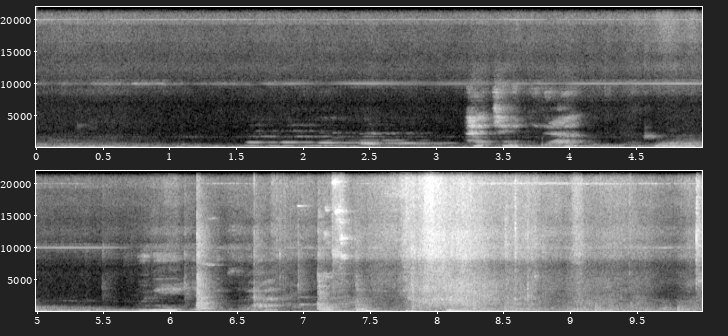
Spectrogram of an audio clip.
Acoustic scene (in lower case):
elevator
